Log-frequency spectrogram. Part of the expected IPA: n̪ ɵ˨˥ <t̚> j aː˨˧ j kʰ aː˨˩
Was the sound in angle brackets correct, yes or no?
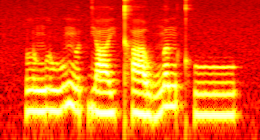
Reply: yes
